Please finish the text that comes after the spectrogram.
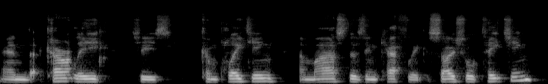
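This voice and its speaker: A man introducing a guest speaker at a meeting, talking fluently and in a measured way. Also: mid-range voice, darkish tone. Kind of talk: formal introduction.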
